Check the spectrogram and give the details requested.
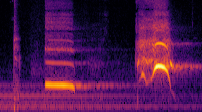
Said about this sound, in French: J'aime le son des poules, du piano. De la flûte.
